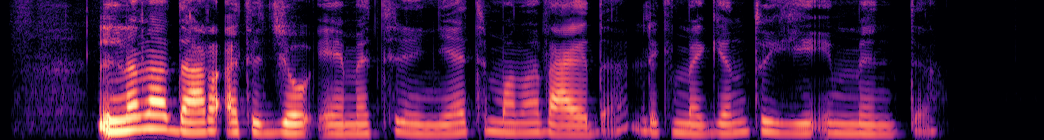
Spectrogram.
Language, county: Lithuanian, Kaunas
